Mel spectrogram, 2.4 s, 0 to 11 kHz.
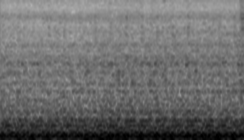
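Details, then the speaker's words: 2005 Mercedes SLK55 AMG after fuel pump, fuel level sending unit and fuel filter replacement: restarted after the drained fuel line and filter took time to refill, now a steady, even low rumble with no misses, knocks or ticks; normal healthy idle. "nice she sounds good so it did take a bit of time there for the field to get to obviously the fuel line the fuel filter whatever else that I drained seems good here we'll just let it run for a bit"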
